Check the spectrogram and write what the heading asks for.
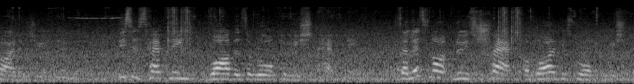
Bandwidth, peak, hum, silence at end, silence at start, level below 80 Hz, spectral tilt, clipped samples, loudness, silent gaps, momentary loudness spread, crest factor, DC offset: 15.5 kHz; -6 dBFS; none; 0 s; 0 s; -66 dBFS; -4 dB/octave; under 0.1%; -24 LUFS; none; 9 LU; 18 dB; under 0.1%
